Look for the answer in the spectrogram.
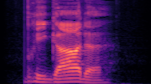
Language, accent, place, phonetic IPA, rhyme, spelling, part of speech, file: German, Germany, Berlin, [bʁiˈɡaːdə], -aːdə, Brigade, noun, De-Brigade.ogg
- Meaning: 1. brigade, military unit 2. the smallest work-group in an industrial plant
